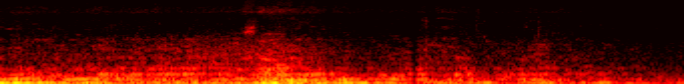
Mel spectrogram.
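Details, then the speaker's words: Petrol engine with a vacuum leak audible at times: low uneven idle that sags as revs drop, not misfiring, idling so slow it nearly stalls. "and as it starts to drop down not really missing just running real idling so slow it wants to stall"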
